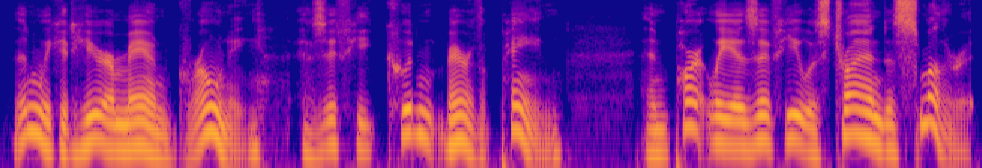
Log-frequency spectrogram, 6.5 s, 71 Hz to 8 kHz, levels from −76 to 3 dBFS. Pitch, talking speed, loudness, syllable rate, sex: 135 Hz, 220 wpm, -19 LUFS, 4.9 syllables/s, male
